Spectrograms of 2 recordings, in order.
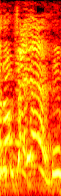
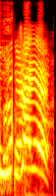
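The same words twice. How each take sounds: First: Said in the usual way. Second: Louder, cutting the interrupter off; firm louder stop. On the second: Real, not acted. To the interrupting panelist, a louder firm stop.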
